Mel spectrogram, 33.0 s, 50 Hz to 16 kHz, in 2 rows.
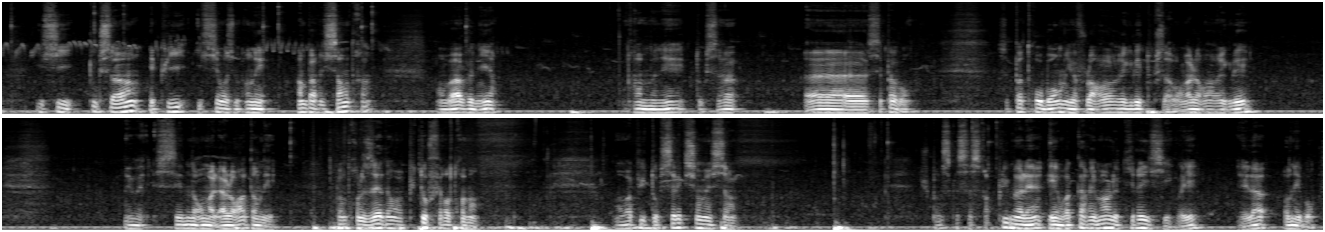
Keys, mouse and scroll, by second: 0.1-1.3 drag, 1.4 right click, 3.3 click, 4.5 click, 5.8-20.3 drag, 21.7 ctrl+z, 23.9 a, 26.9 c, 27.6-28.8 drag, 28.8 right click, 29.6-33.0 drag.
